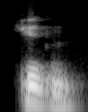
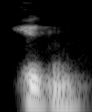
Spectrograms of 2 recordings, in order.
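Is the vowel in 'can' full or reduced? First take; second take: reduced; reduced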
